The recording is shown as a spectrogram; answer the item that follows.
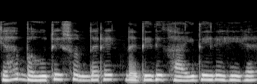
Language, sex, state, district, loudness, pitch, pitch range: Hindi, female, Chhattisgarh, Bastar, -12 LUFS, 205 Hz, 195-215 Hz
